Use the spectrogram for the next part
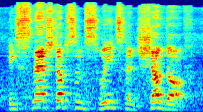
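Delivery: ordinary delivery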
